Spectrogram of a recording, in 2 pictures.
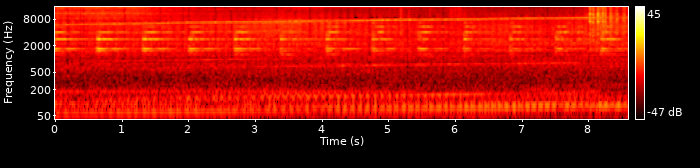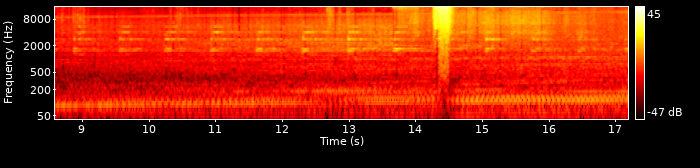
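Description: Virginia Railway Express MP36PH-3C diesel locomotive pulling a commuter train, its engine rumbling louder as it comes close and passes. A bell rings in steady strokes throughout, and there is one sharp crack about fourteen seconds in.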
